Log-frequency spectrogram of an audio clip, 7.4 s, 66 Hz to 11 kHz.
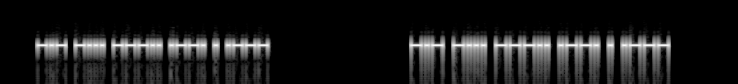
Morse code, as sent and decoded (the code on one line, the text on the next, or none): -.- -... ---.. .--. .--- / -.- -... ---.. .--. .---
KB8PEJ KB8PEJ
